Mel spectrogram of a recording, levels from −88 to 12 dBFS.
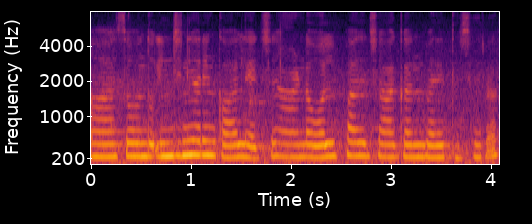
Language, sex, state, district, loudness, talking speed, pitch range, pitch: Tulu, female, Karnataka, Dakshina Kannada, -13 LUFS, 145 wpm, 235-250 Hz, 240 Hz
